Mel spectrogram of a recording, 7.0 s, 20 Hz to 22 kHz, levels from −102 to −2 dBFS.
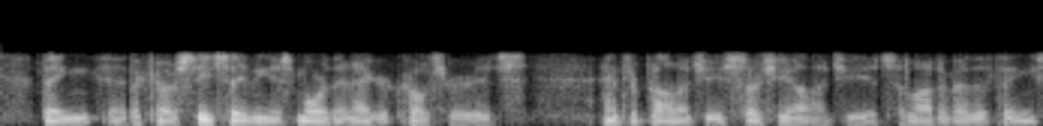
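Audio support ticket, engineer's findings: iLBC codec, throughout: band cut above 3.8 kHz, rough, synthetic speech texture from 20 ms frames coded independently, which fits the 15.2 kbps mode. Plainly audible codec damage, not simple band-limiting.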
